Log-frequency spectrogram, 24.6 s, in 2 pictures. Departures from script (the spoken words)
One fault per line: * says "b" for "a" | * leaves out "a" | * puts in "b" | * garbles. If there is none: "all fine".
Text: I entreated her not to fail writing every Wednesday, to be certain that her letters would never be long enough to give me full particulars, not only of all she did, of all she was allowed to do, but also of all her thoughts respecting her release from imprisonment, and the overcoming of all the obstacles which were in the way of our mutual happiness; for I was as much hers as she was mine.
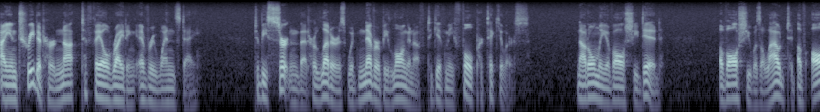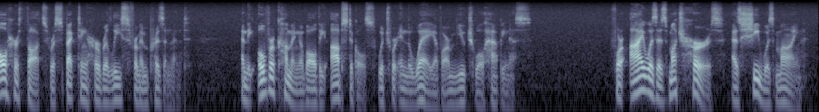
* leaves out "do but also"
